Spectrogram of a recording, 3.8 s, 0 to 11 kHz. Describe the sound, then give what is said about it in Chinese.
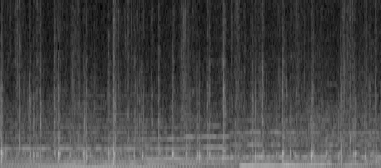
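Hooves clip-clop as a horse pulls a carriage, a steady, brisk rhythm of many hoof strikes that carries on throughout at moderate loudness. “接着他又租了一辆马车，带着500万离开了罗马，到维也纳去。”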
